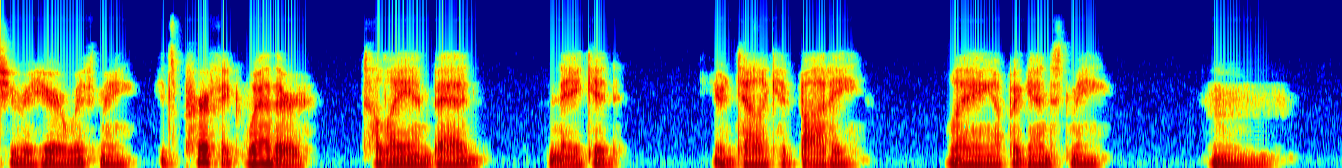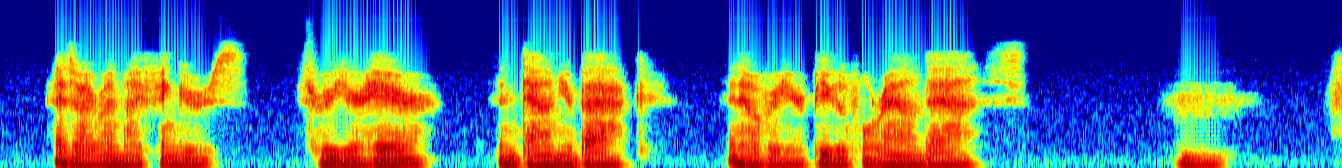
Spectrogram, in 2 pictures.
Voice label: Rain, M4F, his role play; his dirty talk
